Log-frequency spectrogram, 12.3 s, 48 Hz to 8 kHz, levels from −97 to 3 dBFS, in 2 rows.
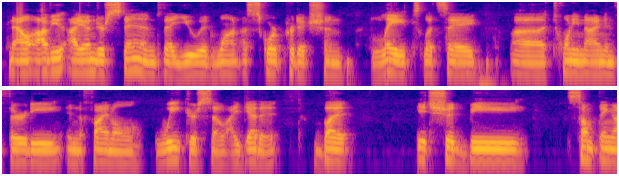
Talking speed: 150 wpm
